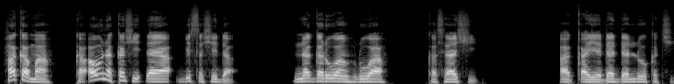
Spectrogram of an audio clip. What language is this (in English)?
Hausa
